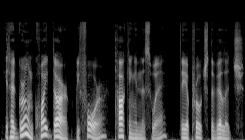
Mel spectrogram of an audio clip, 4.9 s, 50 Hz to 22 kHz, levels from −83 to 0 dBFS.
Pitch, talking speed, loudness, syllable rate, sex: 135 Hz, 170 wpm, -22 LUFS, 5.1 syllables/s, male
